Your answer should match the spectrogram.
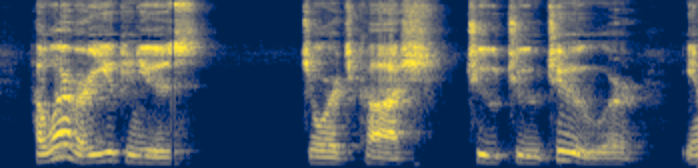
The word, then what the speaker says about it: Kosch: I would go with I always go with George Kosh my name is spelled kose I take nobody is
